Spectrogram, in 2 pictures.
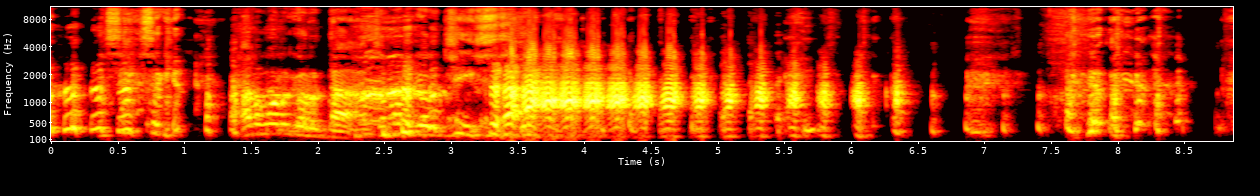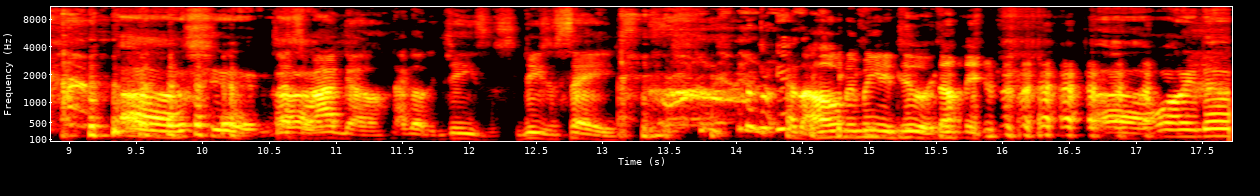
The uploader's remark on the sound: The sound this week is not our usual quality please excuse us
